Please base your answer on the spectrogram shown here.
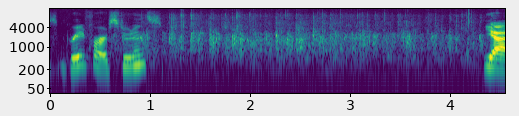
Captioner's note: applause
